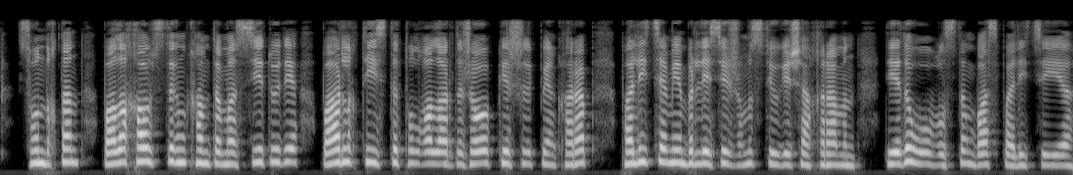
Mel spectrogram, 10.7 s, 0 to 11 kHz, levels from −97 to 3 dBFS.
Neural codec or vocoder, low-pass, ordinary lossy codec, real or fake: none; 7.2 kHz; AAC, 64 kbps; real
